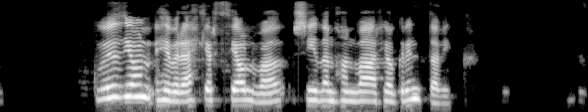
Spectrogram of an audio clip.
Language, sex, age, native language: Icelandic, female, 40-49, Icelandic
